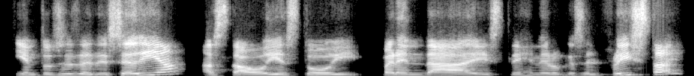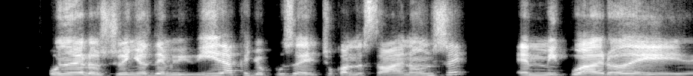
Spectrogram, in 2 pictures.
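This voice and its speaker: The tone is bright and sharp. The pace is fairly quick. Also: woman, quiet background. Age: 20s. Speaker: freestyle rapper; interviewee. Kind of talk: interview. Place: home room. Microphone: video call.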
